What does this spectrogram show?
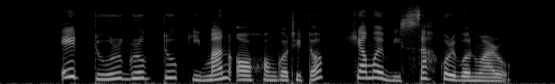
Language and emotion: Assamese, disgusted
